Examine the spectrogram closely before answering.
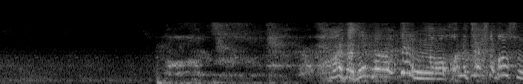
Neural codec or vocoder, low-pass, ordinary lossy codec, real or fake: codec, 16 kHz, 1.1 kbps, Voila-Tokenizer; 7.2 kHz; none; fake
